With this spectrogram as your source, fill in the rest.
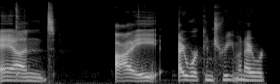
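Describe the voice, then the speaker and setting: A woman at a medium pitch, fairly slow pace and fairly even intonation. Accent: American. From Ukraine. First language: Russian. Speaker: comedian. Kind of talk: casual interview chat.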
